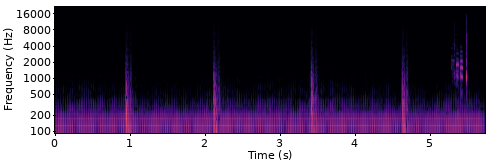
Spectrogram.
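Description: Menu buttons click sharply several times.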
